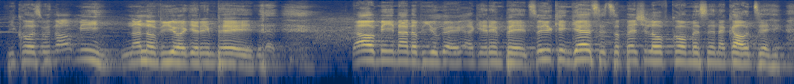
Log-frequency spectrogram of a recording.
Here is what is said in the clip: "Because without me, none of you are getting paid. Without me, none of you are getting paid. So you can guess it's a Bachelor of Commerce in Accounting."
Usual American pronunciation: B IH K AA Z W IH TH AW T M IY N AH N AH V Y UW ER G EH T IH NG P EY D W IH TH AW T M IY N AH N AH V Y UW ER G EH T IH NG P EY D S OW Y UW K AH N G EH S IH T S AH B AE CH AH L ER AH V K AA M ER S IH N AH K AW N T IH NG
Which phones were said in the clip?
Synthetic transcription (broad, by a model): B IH K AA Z W IH TH AW T M IY N AH N AH V Y UW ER G EH T IH NG P EY D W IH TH AW T M IY N AH N AH V Y UW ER G EH T IH NG P EY D S OW Y UW K AH N G EH S IH T S AH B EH SH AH L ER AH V K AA M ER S IH N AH K AW N T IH NG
